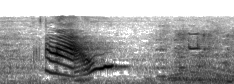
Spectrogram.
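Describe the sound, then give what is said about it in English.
A male house cat gives a single loud, clear meow that slides down in pitch as it ends, followed by faint low background noise. “I finally got that cat.”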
